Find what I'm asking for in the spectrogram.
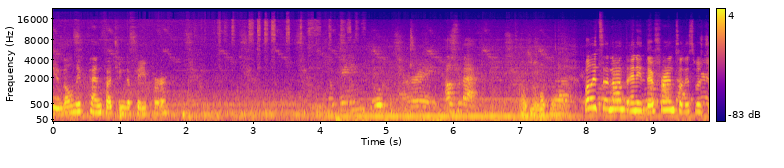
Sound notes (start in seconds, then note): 1.9 pen scribbling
